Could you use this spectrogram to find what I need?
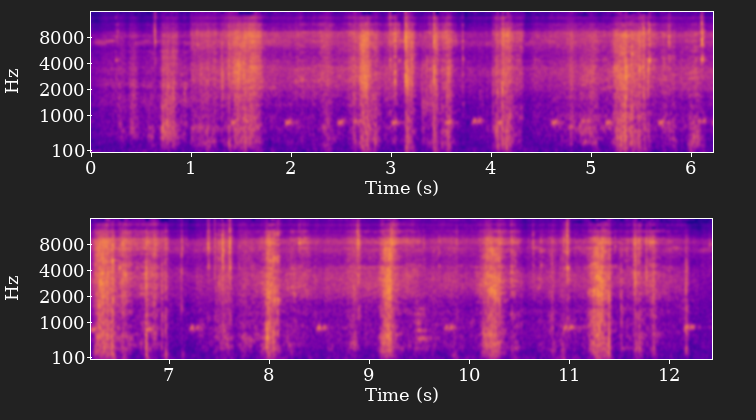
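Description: A sickle slices through grass and weeds in quick, repeated strokes.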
